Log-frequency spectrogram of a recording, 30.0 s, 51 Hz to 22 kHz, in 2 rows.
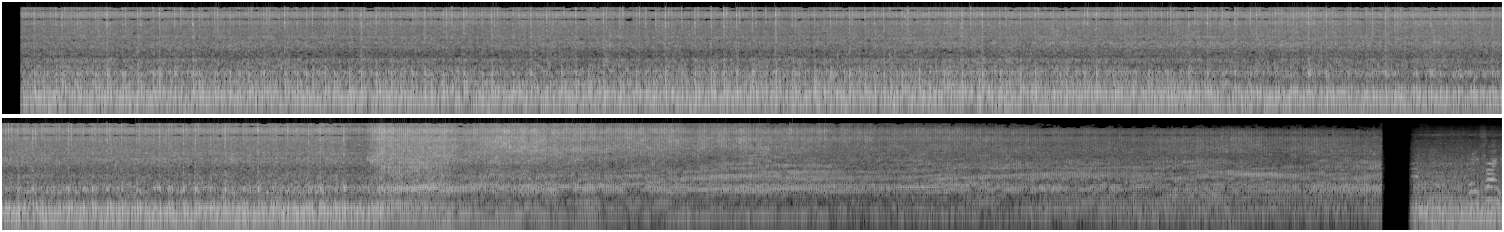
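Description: Junior dragster's single-cylinder engine running loud and steady on the start line, then at about 19 seconds launching and accelerating away, its sound sweeping up in pitch and fading as it goes down the track.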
